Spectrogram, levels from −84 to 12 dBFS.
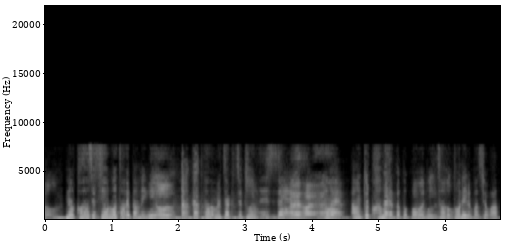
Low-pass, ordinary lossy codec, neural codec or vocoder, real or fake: none; none; codec, 16 kHz, 0.5 kbps, FreqCodec, larger model; fake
